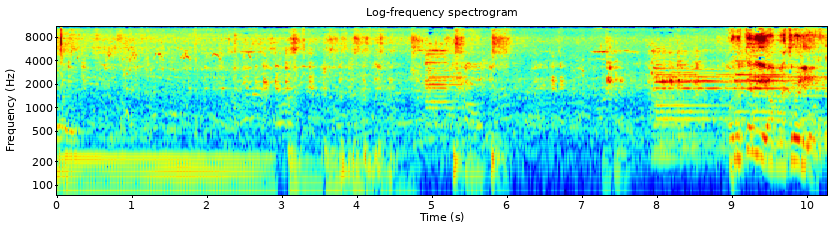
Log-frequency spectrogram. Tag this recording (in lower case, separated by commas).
music, independent music, speech, tender music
